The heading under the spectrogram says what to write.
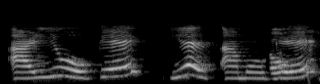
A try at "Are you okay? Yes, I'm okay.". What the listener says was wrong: Okay, না, ক না, ক না, okay. ইংলিশে ক বলে কোনো উচ্চারণ নাই, ক।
